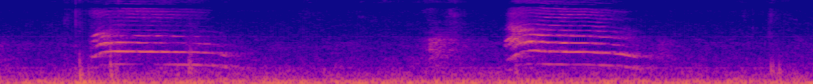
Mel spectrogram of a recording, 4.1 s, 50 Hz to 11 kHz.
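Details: Two drawn-out, wavering mews, about two seconds apart, the second slightly louder, from a male Exotic Shorthair kitten with brown tabby and white coat, born 4/6/2021; a faint low hum underneath.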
